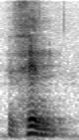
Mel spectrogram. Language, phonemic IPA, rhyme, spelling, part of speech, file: Dutch, /vɪn/, -ɪn, vin, noun, Nl-vin.ogg
- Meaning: 1. fin 2. fin (aircraft component)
